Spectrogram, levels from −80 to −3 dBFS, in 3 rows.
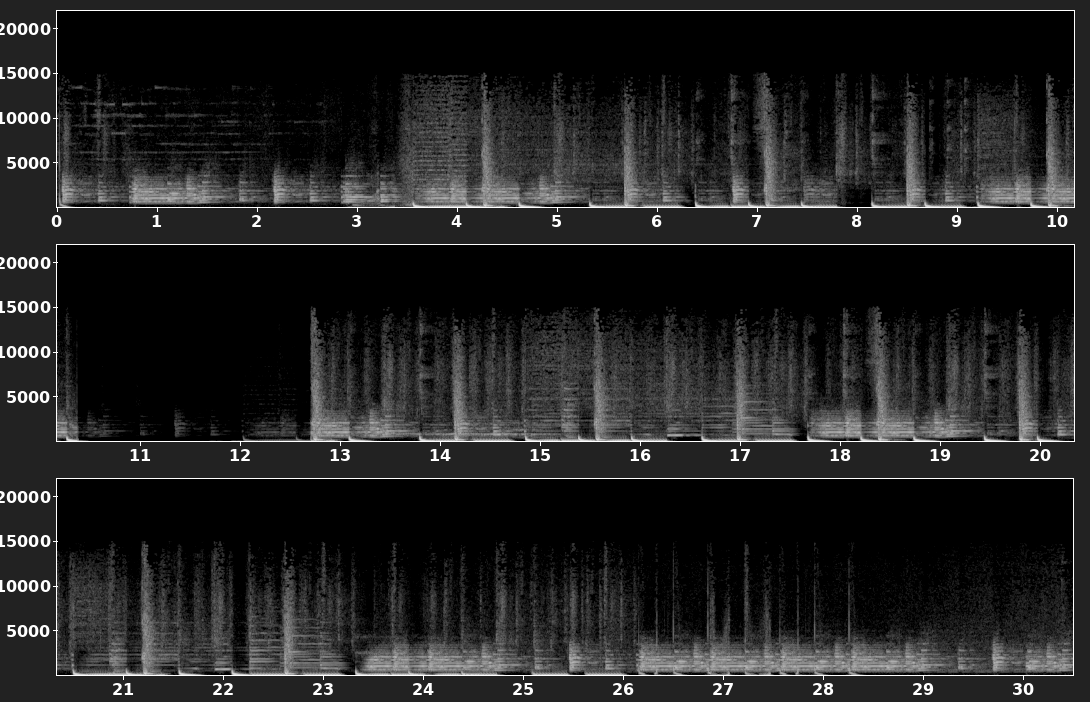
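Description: Two brief dropouts hit this audio, each a lost LE Audio frame: one at 4.59 s and one at 20.90 s. Each gap is only about 10 ms, which fits a single missing frame, so the decoder's repeated spectrum with scrambled signs shows up as a short noisy smear, not silence. From 10.36 to 12.71 s the level falls by about 26 dB, leaving only a faint copy of the sound. That's the likely sign of one channel inverted and then folded to mono, so everything common to both sides cancels and only their difference survives.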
